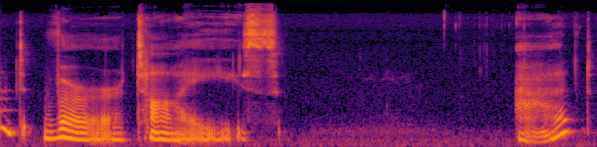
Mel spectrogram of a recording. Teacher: Teeth on my bottom lip, and there's vibration.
